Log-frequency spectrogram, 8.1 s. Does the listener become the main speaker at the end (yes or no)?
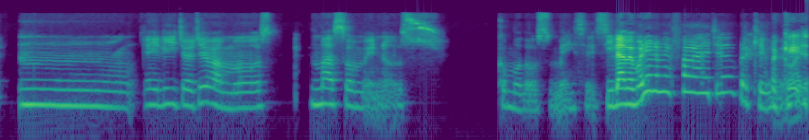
yes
